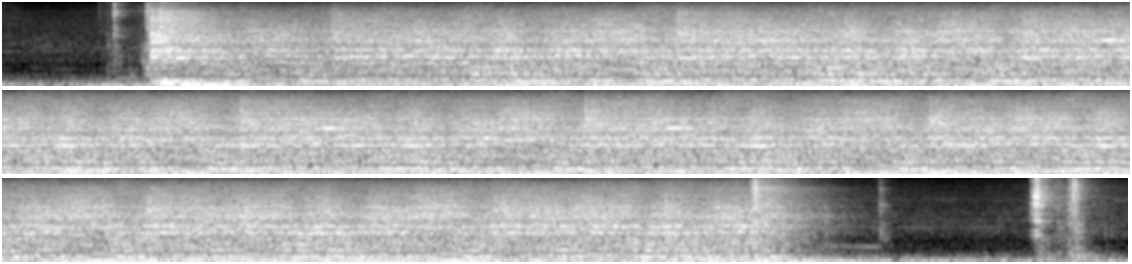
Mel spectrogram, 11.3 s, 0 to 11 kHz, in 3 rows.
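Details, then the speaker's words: 1976 Pontiac Firebird Esprit 350 V8 first start attempt after reseal, months unused, fresh 10W30 oil, quarter tank fuel, 12 V: starter clinks in, then steady even cranking drone about nine seconds, no scraping or knocking; turns over freely. "Okay, that's good. Everything's turning over. I don't hear any weird noises. That's positive."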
